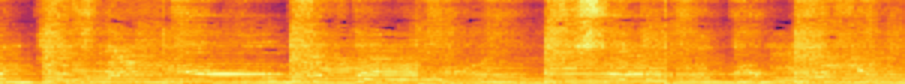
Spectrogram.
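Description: Live hard rock band playing loud: distorted electric guitar, bass and drum kit, with a lead singer singing over them.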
